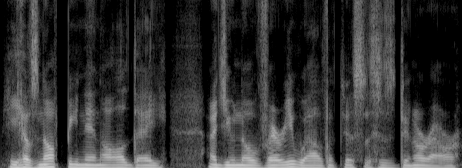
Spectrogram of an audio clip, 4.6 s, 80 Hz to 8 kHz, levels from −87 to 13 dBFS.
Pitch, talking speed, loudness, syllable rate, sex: 115 Hz, 235 wpm, -17 LUFS, 4.9 syllables/s, male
